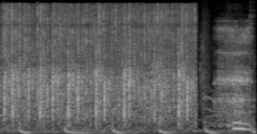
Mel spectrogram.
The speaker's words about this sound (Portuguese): Gente, nós temos uma ouvinte. Aplausos.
